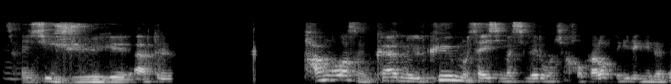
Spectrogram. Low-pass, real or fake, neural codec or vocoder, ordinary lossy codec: 7.2 kHz; real; none; none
